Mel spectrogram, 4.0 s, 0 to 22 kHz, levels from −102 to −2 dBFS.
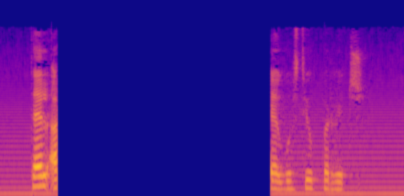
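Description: Mains buzz runs throughout: a steady, raspy 60 Hz buzz, fairly prominent under the speech, from switching spikes whose harmonics climb into several kilohertz. Audio dropout to silence from 0.57 to 2.71 s: about 2.14 s of speech vanishes into silence, likely from the input being lost while recording continued.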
